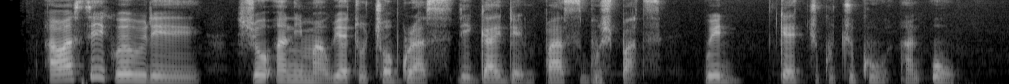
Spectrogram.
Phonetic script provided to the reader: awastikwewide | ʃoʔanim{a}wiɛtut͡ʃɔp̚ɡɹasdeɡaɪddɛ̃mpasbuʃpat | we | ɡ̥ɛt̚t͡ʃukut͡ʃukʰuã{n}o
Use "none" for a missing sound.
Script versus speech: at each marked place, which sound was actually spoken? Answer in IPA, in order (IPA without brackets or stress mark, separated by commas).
a, n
